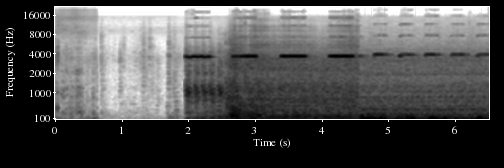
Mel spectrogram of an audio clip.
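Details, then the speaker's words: School bus engine running during a skoolie conversion: high, steady beep repeating about twice a second that won't stop; continuous warning beep, cause unknown. "you hear that beeping me too it won't stop"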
